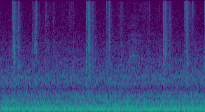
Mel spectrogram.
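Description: A steady low hum with soft, irregular clicks and rustles scattered through it, several to a second at most.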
